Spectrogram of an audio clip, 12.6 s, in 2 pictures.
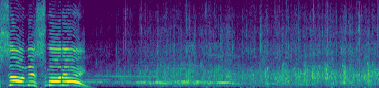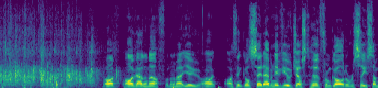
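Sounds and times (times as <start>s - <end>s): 
audience cheers and shouts: 0.0s - 5.7s
speech: 0.6s - 1.7s, 8.1s - 12.6s
audience clapping: 1.0s - 8.7s.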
